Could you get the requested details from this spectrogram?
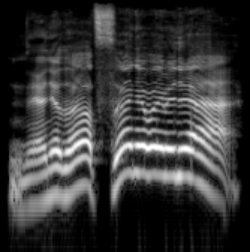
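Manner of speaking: high, slow, stretched-out yell; defiant shout. Acted. Filit to his brother as he attacks, defiant shout. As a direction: hurl it across the water, drawn out.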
